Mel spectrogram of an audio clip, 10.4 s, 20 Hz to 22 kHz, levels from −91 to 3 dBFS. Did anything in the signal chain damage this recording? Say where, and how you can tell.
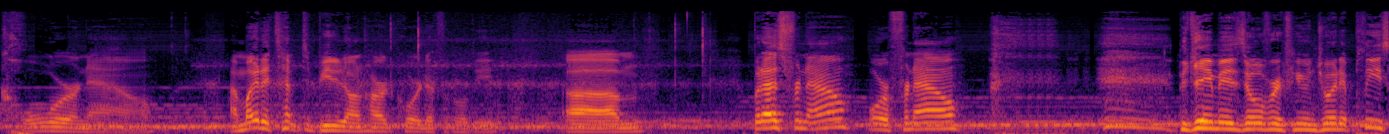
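Yes. A computer activity noise runs through the analogue wiring for the whole clip: a buzz pulsing about 150 times a second, roughly 40 dB under the sound. Processor or graphics load shifts the shared ground. A spectrogram shows faint harmonic lines from 150 Hz upward, and the waveform shows small periodic pulses in the quiet gaps.

Repeated frames point to the codec or storage stage. At 0.84 s a 23.2 ms block plays twice. From 7.71 to 7.92 s a 69.7 ms block plays three extra times, adding 209 ms. A spectrogram shows identical patches side by side, with vertical seams wherever the block edges don't match.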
